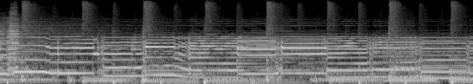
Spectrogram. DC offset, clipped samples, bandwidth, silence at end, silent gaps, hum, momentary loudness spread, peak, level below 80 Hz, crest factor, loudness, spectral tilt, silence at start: under 0.1%; under 0.1%; over 20 kHz; 0 s; none; none; 4 LU; 0 dBFS; -36 dBFS; 14 dB; -13 LUFS; -5 dB/octave; 0 s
